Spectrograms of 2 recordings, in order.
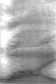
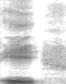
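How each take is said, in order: First: The word sounds like English 'why'. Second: The word sounds like English 'ee'. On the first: The speaker calls it wrong. "It's not Y" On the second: The speaker calls it right. "It's pronounced E"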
